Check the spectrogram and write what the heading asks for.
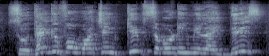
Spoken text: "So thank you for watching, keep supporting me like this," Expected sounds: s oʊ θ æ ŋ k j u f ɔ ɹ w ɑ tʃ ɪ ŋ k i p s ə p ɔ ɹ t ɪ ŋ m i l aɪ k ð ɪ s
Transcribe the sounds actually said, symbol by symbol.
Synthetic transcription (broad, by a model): s oʊ t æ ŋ k j u f ɔ ɹ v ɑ tʃ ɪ ŋ k i p s ə p ɔ ɹ t ɪ ŋ m i l aɪ k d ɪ s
